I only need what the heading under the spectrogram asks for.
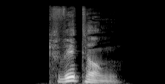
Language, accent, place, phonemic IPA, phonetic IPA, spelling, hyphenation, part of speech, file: German, Germany, Berlin, /ˈkvɪtʊŋ/, [ˈkʰvɪtʰʊŋ], Quittung, Quit‧tung, noun, De-Quittung.ogg
- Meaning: 1. a receipt, an undersigned document issued to someone to enable him with evidence that his party has performed upon an obligation 2. comeuppance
